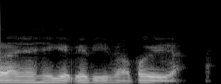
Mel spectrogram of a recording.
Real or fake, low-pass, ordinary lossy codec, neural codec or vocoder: real; 5.4 kHz; AAC, 24 kbps; none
